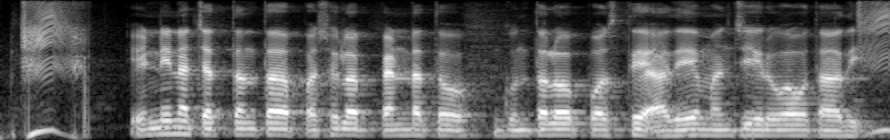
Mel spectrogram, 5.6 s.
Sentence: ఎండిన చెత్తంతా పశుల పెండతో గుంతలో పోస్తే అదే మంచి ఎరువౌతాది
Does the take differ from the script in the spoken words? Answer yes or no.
no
